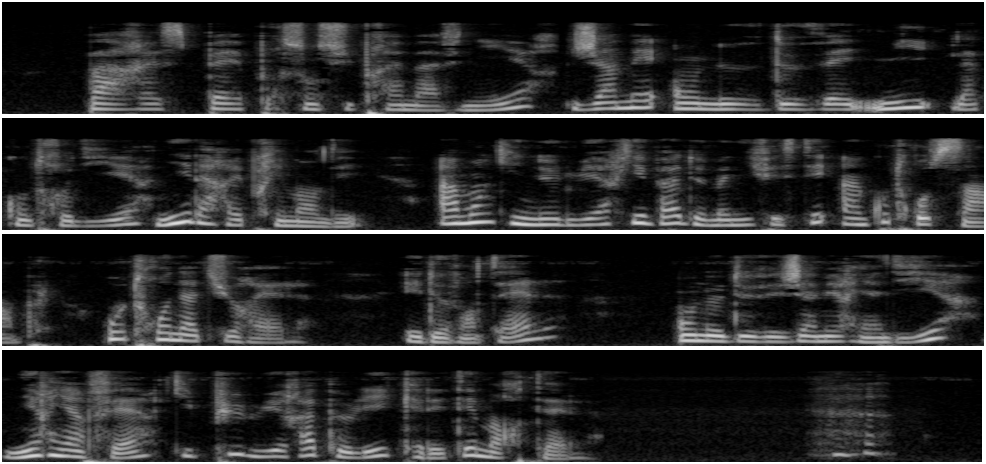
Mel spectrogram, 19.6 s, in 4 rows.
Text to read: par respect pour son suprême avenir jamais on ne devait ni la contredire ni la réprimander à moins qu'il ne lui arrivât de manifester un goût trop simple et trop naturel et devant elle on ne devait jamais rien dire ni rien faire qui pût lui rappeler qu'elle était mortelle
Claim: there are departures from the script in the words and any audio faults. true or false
true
